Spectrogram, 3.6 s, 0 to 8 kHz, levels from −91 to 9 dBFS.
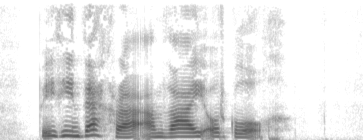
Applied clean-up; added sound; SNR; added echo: none; none; none; none.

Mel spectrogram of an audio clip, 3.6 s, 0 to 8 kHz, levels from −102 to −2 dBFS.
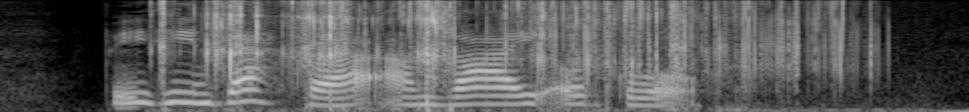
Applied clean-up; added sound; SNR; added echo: none; Crushing; -3 dB; none.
